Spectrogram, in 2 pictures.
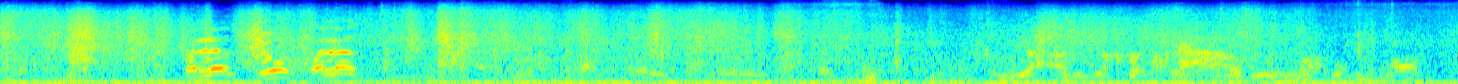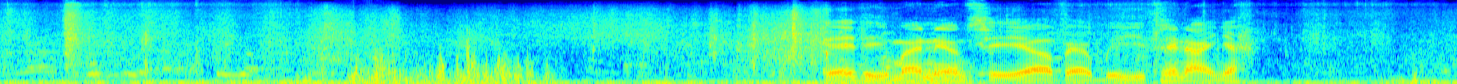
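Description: Men talk nearby over the engine.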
